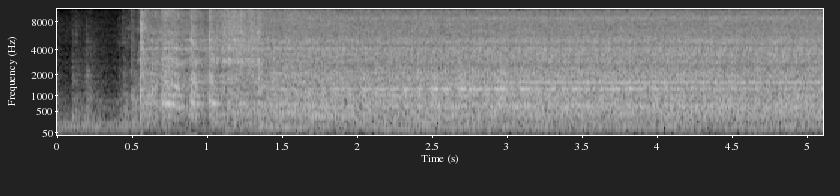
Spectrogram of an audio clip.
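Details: Toyota Corolla after a spark plug change: the engine catches after a brief crank and settles straight into a steady, even idle with no misses or knocks. There was little vibration difference from before the change.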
